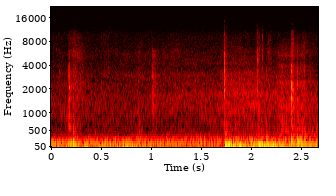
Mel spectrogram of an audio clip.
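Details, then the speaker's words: Nissan Pathfinder front suspension knock while driving: dull, uneven low thuds about two or three per second through road noise; cracked, worn-out part found on that side, to be replaced. "not the tire but from one of the bushings or bearings or like this one right here she's pretty crack in sunlight and get you something a little lighting here she's pretty cracked and worn out so that looks like what we need to replace right there"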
